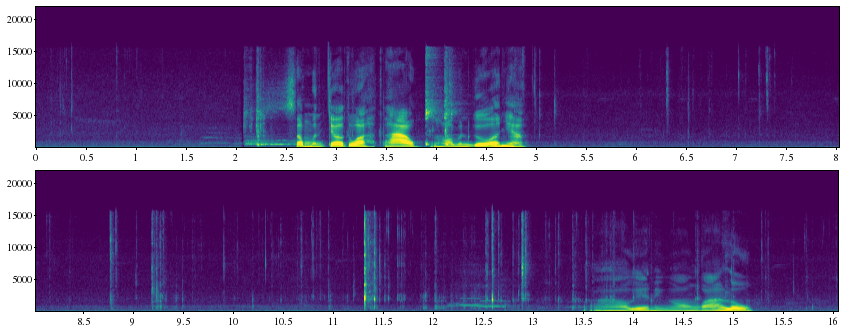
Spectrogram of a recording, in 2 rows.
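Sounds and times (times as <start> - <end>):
crab shells clicking and tapping: 3.3 - 5.3, 8.1 - 16.0.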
